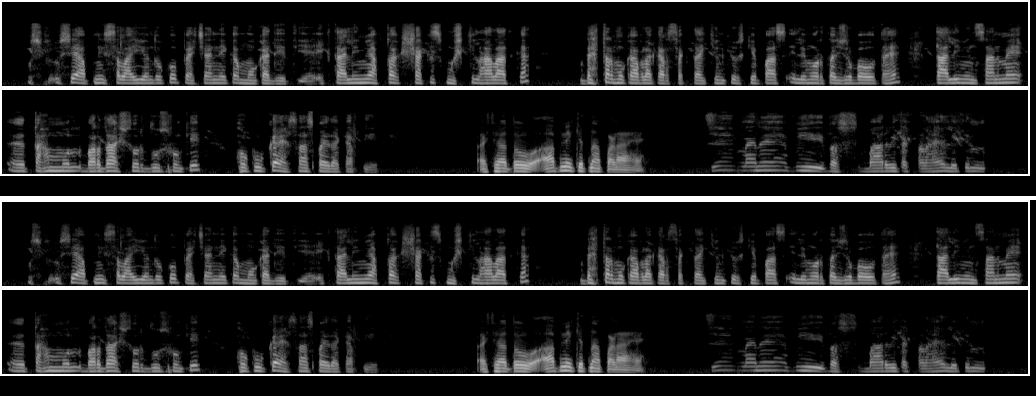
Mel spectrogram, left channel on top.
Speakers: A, on the left; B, in the centre.
A: اسے اپنی صلاحیتوں کو پہچاننے کا موقع دیتی ہے ایک تعلیمی ہفتہ شخص مشکل حالات کا بہتر مقابلہ کر سکتا ہے کیونکہ اس کے پاس علم اور تجربہ ہوتا ہے تعلیم انسان میں تحمل برداشت اور دوسروں کے حقوق کا احساس پیدا کرتی ہے
B: اچھا تو آپ نے کتنا پڑھا ہے
A: جی میں نے ابھی بس بارہویں تک پڑھا ہے لیکن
